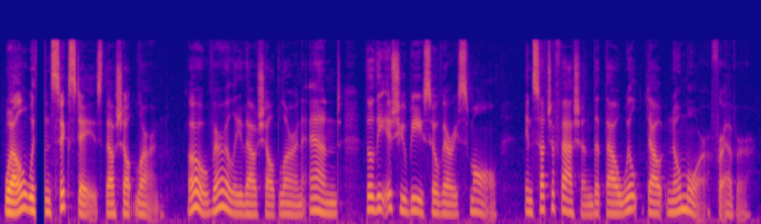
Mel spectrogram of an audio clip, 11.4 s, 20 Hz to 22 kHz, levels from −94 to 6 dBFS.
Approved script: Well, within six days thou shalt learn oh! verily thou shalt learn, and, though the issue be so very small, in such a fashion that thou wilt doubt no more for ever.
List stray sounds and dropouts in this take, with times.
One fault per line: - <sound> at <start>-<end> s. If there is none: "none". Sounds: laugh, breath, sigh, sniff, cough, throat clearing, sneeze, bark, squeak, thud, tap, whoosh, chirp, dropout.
- dropout at 0.5-0.7 s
